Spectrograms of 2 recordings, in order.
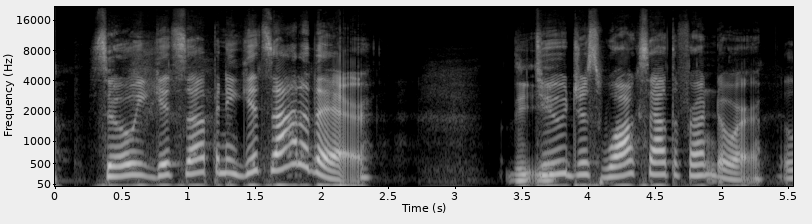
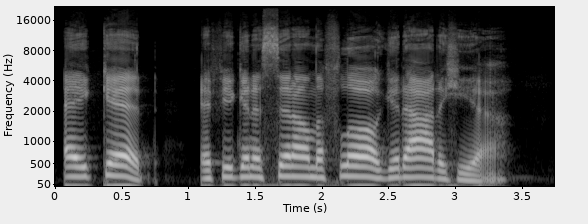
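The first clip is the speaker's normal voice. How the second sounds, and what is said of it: Strong Boston North Shore accent. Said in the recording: “in, like, the strongest Boston North Shore accent”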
